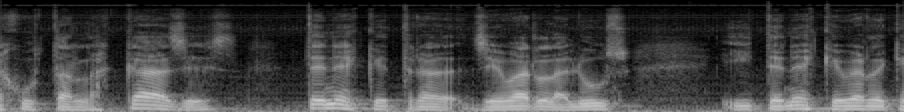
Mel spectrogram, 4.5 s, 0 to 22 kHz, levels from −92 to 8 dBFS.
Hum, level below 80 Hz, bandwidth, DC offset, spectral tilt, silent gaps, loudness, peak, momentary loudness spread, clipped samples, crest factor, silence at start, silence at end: none; -40 dBFS; 19 kHz; under 0.1%; -7.5 dB/octave; none; -20 LUFS; -6 dBFS; 9 LU; under 0.1%; 14 dB; 0 s; 0 s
